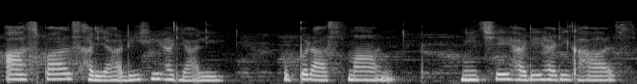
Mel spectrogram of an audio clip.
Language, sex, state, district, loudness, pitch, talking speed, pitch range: Hindi, female, Punjab, Fazilka, -17 LUFS, 205 Hz, 105 wpm, 190-225 Hz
